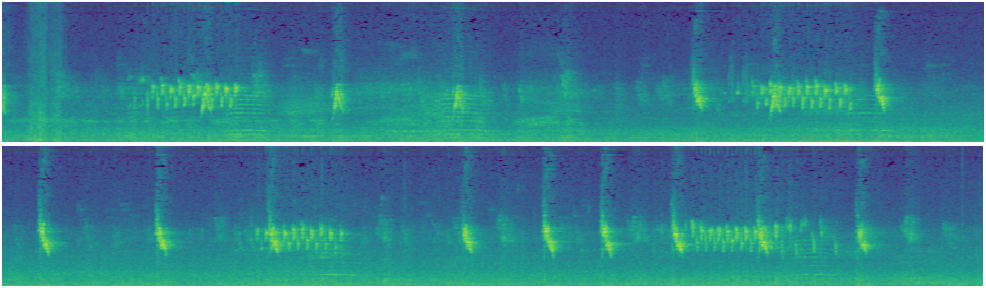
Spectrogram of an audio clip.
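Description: A bird calling: short sharp high chirps every second or two, broken by four rapid chattering bursts.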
